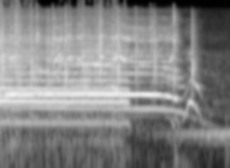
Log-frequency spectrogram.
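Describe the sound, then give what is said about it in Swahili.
A crowd cheers and shouts to welcome a guest. Sustained high voiced tones are layered over faint clapping, then a short whooping cry as the noise thins out. “tumkaribishe mgeni wetu Bwana Makini kwa makofi, shangwe na vifijo.”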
